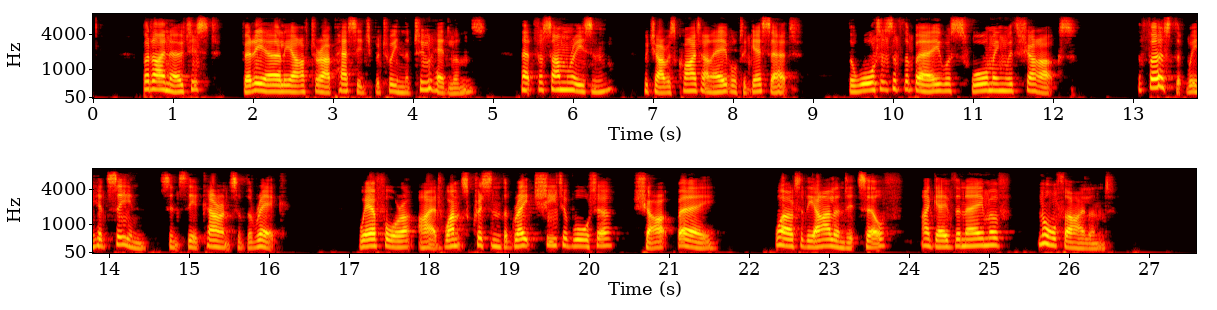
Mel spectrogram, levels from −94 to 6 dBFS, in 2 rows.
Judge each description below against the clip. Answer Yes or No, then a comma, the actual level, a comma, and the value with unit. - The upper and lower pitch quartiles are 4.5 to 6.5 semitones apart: No, average, 3.4 semitones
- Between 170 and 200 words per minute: No, average, 150 wpm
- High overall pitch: Yes, high, 195 Hz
